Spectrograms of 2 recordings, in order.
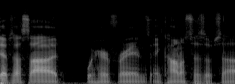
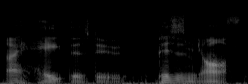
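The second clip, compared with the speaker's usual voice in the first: ordinary talk, nothing marked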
